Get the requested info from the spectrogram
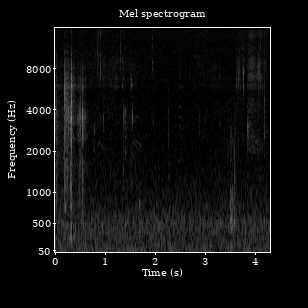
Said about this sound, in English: Let me get another sip.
